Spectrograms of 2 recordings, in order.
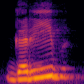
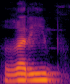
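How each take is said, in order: First: Said in the usual way. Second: गरीब with a throaty fricative gh at the start; Arabic-style gh opening गरीब; nukta pronunciation. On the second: Shown as a demonstration. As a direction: soften the first sound of गरीब into a back-of-throat gh. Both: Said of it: "ये उच्चारण का अर्थ".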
